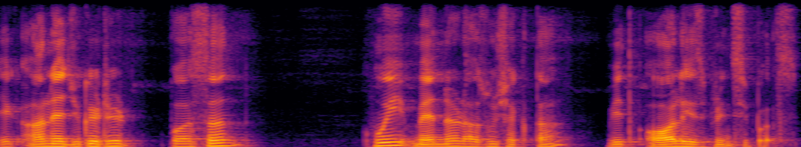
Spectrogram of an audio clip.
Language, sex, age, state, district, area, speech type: Goan Konkani, male, 30-45, Goa, Murmgao, rural, spontaneous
